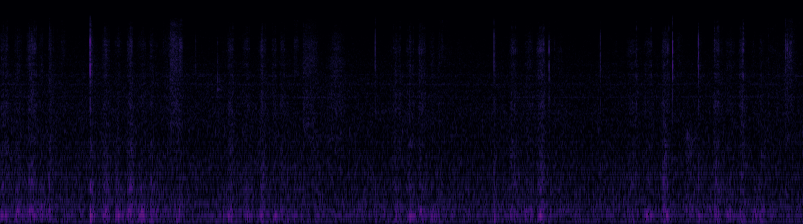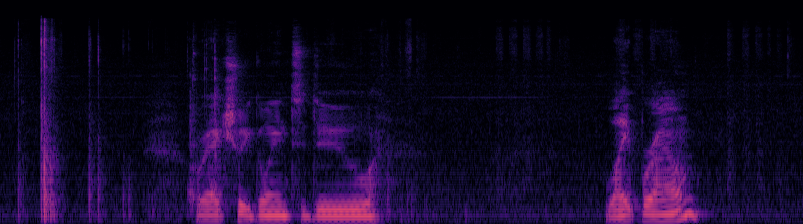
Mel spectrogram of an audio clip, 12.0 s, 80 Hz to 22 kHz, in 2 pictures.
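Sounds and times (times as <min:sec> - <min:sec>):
pen scratching on paper: 0:00.0 - 0:05.8.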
